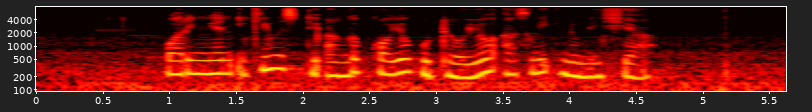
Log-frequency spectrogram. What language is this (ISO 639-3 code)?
jav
